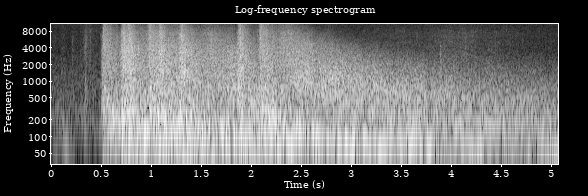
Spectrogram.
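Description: A heavy cruiser's 10-inch naval guns fire in Ultimate Admiral, a sudden loud booming salvo with several overlapping blasts that roll on into a long, fading rumble.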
